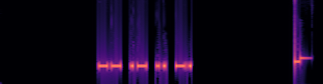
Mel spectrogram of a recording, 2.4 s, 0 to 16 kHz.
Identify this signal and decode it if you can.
Morse code, heard as a keyed tone, about 53 wpm, 700 Hz. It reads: MAIN
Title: Sentences from Top 1300 Words - New Word Drill Alt - 50wpm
